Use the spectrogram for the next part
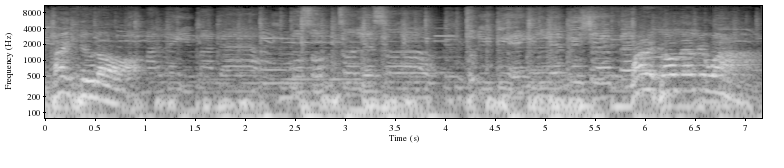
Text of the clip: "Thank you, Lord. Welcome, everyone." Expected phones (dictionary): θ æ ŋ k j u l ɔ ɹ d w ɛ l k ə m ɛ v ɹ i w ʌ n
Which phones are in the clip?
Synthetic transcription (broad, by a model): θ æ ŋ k j u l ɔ w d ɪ k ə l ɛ v ɹ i w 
